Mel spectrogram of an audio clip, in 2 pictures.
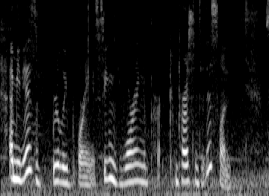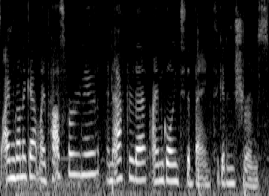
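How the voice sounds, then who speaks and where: A woman talks at a very fast pace with a medium pitch and ordinary pitch variation. Noticeable background noise is present. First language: Dutch. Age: 20s. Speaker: vlogger. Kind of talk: casual vlog talk.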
